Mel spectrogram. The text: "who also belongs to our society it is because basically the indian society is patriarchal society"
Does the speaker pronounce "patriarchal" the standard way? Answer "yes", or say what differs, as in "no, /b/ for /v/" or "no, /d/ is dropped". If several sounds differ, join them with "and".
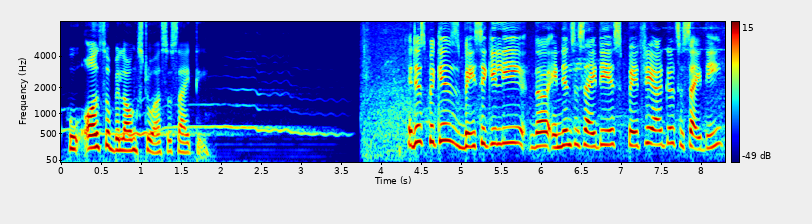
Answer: yes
